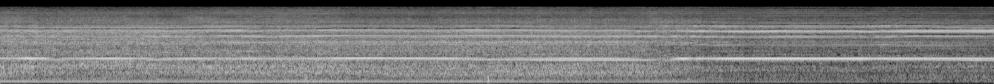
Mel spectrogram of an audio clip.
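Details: Supercharged engine running: steady high-pitched whine at nearly constant pitch; owner says it doesn't sound like the supercharger's whine, cause unknown.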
